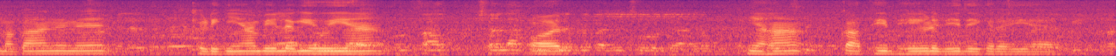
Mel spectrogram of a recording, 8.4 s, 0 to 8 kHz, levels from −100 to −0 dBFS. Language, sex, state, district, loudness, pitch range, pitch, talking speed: Hindi, male, Madhya Pradesh, Katni, -19 LUFS, 135-150 Hz, 140 Hz, 105 wpm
